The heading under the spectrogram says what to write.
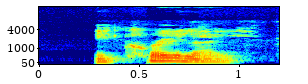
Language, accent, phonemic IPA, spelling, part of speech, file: English, Southern England, /eɪˈkweɪleɪ/, ekwele, noun, LL-Q1860 (eng)-ekwele.wav
- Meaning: The former currency of Equatorial Guinea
